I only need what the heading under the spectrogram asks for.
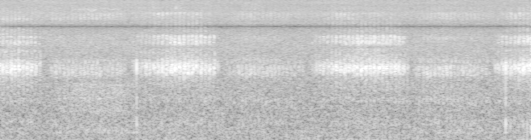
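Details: Sleepy Ragdoll cat, yawning, purring steadily in soft, buzzy pulsed stretches that swell and fade in cycles of roughly a second and a half, with a couple of faint clicks between.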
